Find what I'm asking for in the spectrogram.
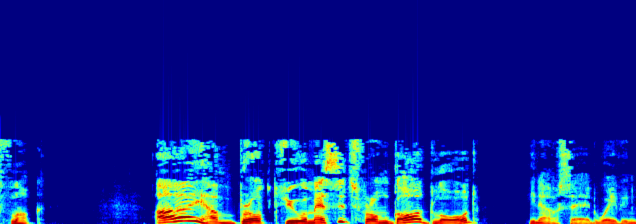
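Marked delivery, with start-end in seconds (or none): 1.5-4.8 put-on high, slow, grandly pious old madman; a cracked holy man delivering God's message; raised, slow prophet voice; mad bishop voice. Jeremias speaks to lord.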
